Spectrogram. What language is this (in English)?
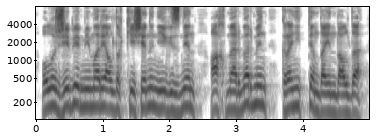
Kazakh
